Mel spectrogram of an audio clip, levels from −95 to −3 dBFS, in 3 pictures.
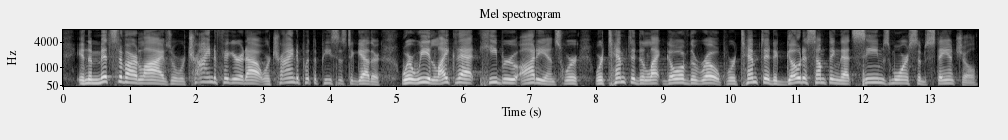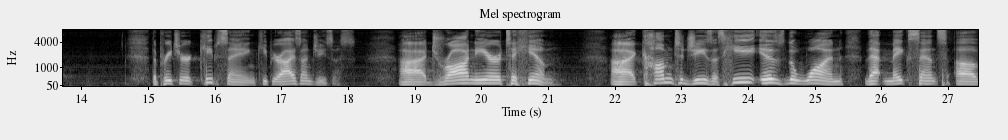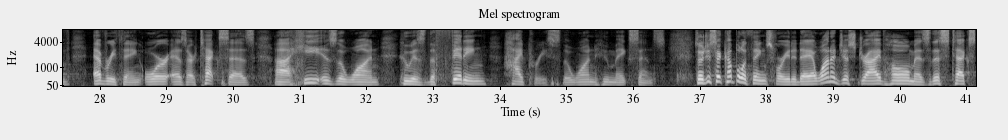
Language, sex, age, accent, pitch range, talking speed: English, male, 40-59, American, 130-175 Hz, 165 wpm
